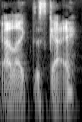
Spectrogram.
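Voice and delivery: low, dry mock approval; approving Bucky. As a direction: drop the voice low and nod along.

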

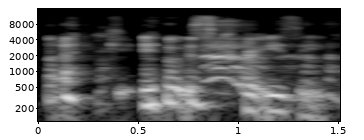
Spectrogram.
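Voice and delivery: laughing. Real, not acted. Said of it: "laughing about the noisy house".

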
